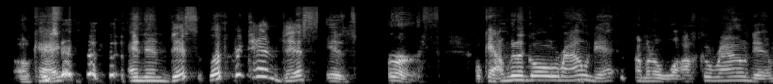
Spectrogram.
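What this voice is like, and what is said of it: Imitates another person's voice. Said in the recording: “your impersonation was like weirdly accurate to how Donald Glover played it”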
